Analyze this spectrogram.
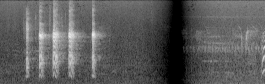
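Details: Grey Go-away-bird giving a quick run of five grumpy, harsh yelps in under two seconds. A pause follows, then faint chirping and the start of a rising nasal call.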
